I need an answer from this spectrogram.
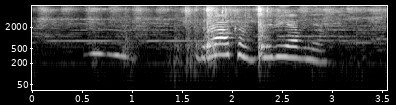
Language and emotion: Russian, neutral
